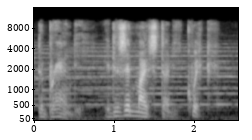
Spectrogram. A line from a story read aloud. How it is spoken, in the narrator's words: I called quietly to Quincy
